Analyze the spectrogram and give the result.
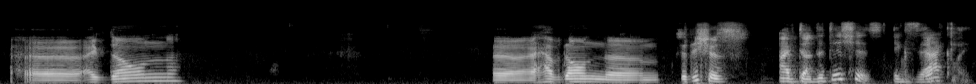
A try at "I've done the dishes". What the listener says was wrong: I've done the dishes. Exactly.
